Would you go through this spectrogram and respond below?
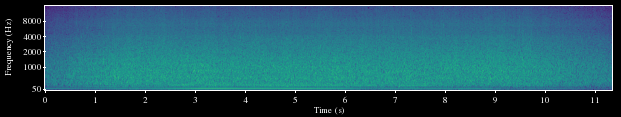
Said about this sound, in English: like the stone sticking out of the river, the torrent pounds upon the surface, constantly.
